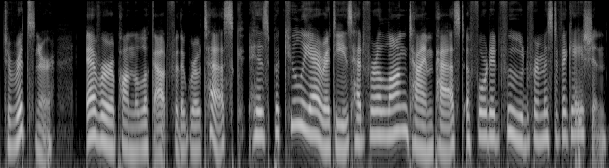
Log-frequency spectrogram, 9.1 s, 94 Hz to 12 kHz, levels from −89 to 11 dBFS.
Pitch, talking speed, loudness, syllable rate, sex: 205 Hz, 140 wpm, -20 LUFS, 4.4 syllables/s, female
